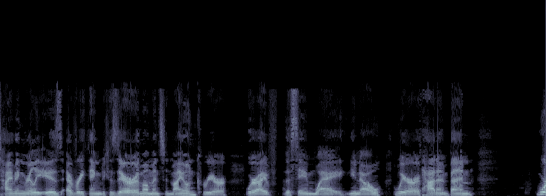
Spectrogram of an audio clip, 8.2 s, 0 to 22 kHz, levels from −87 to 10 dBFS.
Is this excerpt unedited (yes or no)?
no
